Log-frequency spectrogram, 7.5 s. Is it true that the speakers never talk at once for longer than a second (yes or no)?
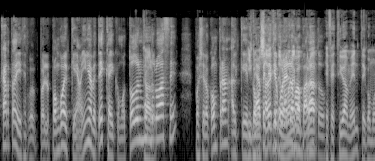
no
